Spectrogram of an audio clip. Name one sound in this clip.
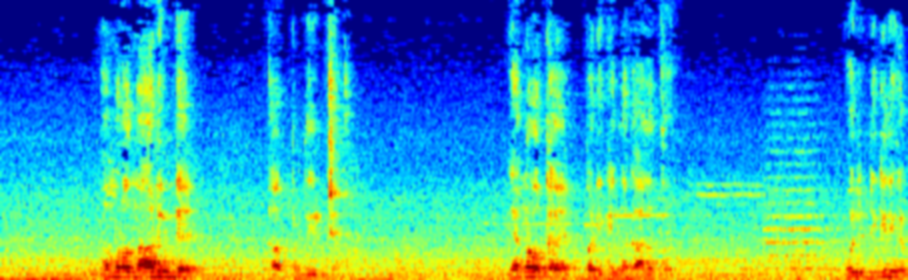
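An elderly man speaks calmly and slowly, close to a microphone, with pauses.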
